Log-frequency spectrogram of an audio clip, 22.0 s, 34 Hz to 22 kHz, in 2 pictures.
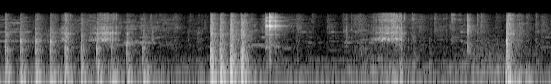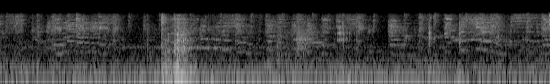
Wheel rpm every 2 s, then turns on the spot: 0, 0, 0, 0, 0, 0, 0, 0, 0, 0, 0.
none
